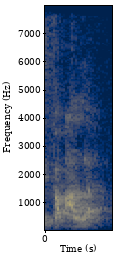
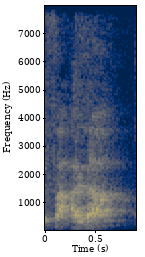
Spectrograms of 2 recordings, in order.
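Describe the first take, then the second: First: Fa'ala with a scraped throat sound on the aïn; proper aïn. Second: Fa'ala with a plain catch in the voice where the aïn should be; glottal stop fa'ala. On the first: Teacher models the real Arabic aïn for the class. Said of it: "mais c'est fa'ala". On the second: Teacher offers students an easier fallback pronunciation. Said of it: "vous pouvez dire fa'ala, ça ira". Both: Shown as a demonstration.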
